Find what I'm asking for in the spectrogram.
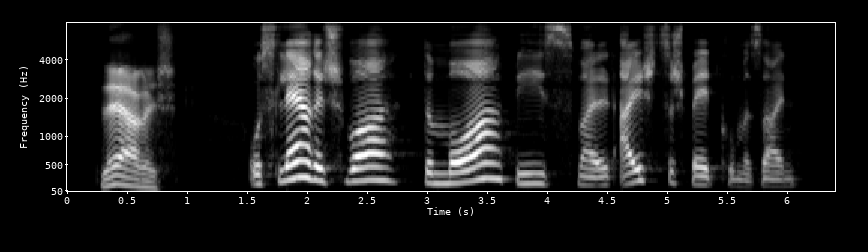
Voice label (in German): "laehrisch", wittlich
